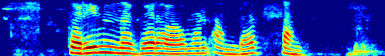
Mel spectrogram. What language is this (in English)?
Marathi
